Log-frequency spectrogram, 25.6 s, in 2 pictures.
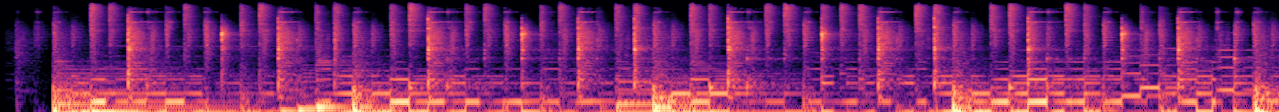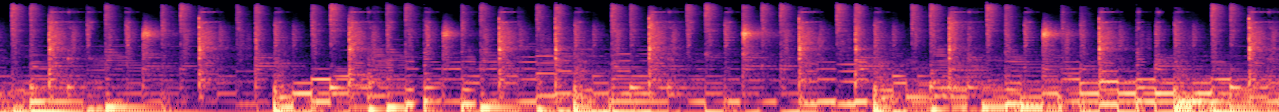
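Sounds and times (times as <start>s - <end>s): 
ambient music: 0.6s - 25.5s.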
